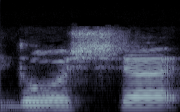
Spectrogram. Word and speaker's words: dosha: E pronuncia dosha, né? Da última aqui que eu olhei, ele está falando que dosha é chiado, né?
